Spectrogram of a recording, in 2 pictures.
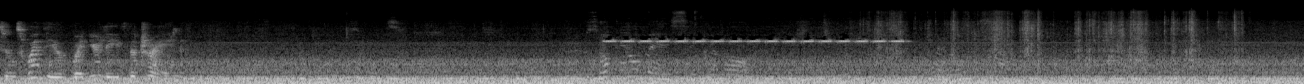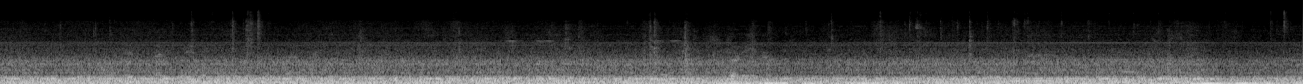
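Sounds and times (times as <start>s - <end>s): train rumbling on rails: 0.0s - 26.0s
high tone: 6.0s - 9.2s.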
